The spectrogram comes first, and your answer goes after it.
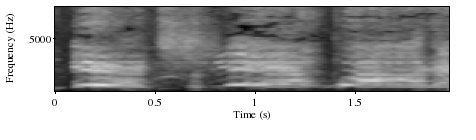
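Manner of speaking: sudden high yell, drawn out slowly; shocked yell. Retold or imitated. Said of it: "somebody was like".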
